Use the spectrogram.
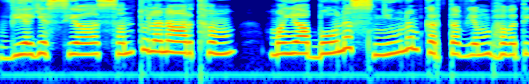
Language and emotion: Sanskrit, sad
